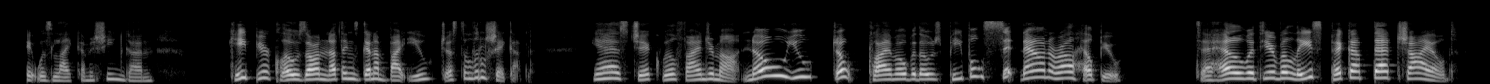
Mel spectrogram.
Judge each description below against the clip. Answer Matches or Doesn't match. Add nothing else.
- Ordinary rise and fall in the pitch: Matches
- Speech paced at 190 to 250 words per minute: Matches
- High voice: Matches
